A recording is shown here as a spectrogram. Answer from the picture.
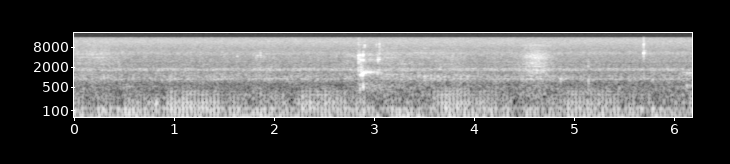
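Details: Sleeping cat purring softly: a low, steady, throbbing rumble throughout, with one brief faint squeak near the middle and light background hiss.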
